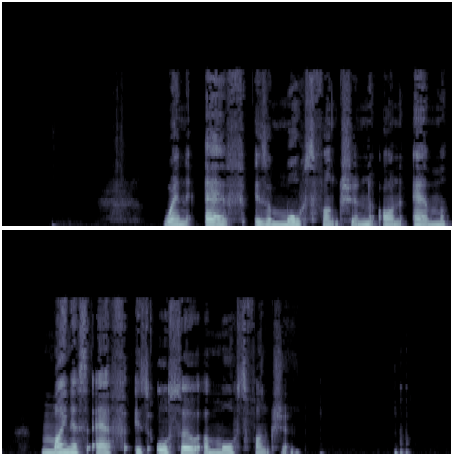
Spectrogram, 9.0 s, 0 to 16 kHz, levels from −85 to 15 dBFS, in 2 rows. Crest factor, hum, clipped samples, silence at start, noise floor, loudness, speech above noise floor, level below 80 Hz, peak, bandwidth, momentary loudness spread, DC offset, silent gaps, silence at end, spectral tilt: 20 dB; none; under 0.1%; 1.6 s; -80 dBFS; -21 LUFS; 59 dB; -60 dBFS; -4 dBFS; 11.5 kHz; 18 LU; under 0.1%; none; 0.55 s; -6.5 dB/octave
